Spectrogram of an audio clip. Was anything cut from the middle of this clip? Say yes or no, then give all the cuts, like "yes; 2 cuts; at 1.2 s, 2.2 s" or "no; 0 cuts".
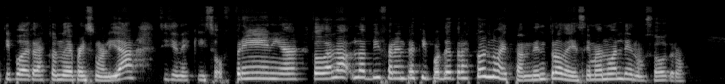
yes; 1 cut; at 3.1 s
